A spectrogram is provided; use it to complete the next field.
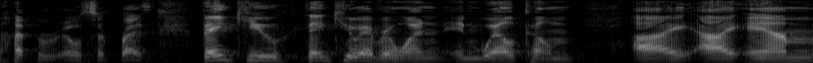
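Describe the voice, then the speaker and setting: A man speaks loudly at a fairly slow pace with a bright, sharp tone. His pitch varies in an ordinary way. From El Salvador. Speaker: makeup artist. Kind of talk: live event talk. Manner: loud, projecting.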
